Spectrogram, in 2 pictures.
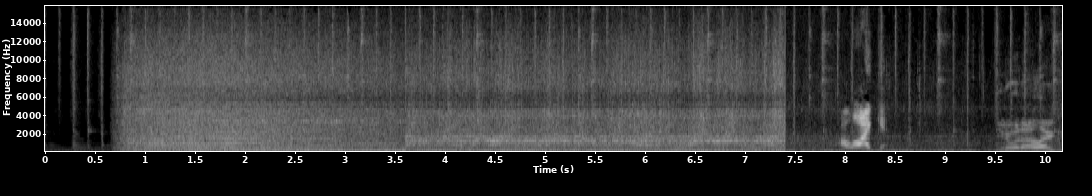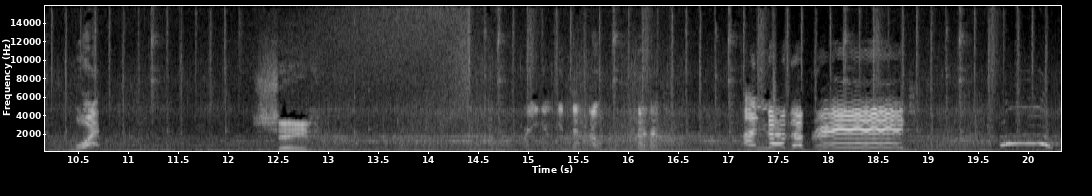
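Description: Wind rushing over the microphone and a motor's steady hum from a small boat under way at speed. In the second half, voices call out several times in high, gliding whoops without words.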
